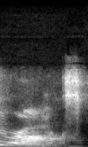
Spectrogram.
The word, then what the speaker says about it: Rox: Her name is Rox. It's not spelled like rocks. It's spelled R-O-X with an S at the end.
